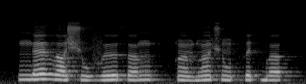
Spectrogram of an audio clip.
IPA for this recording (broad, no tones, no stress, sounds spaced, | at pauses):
ŋ ɛ ð ɐ ʃ u v ø θ œ ŋ | k œ̃ b œ̃ ʃ ũ θ ɪ t b œ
